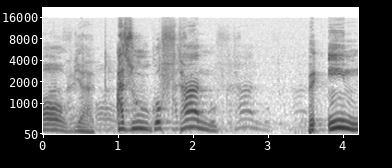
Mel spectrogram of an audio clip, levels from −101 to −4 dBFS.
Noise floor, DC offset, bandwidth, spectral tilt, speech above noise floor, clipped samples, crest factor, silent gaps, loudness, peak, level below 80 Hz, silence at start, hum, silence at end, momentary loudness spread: -66 dBFS; under 0.1%; 16 kHz; -4 dB/octave; 32 dB; under 0.1%; 18 dB; none; -35 LUFS; -18 dBFS; -70 dBFS; 0 s; none; 0 s; 24 LU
